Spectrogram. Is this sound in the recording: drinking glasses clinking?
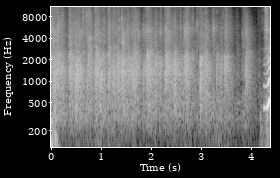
no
